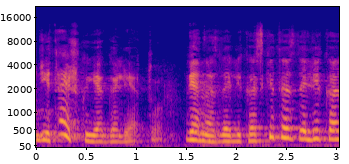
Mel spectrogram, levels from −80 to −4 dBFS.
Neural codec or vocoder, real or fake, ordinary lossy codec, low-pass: vocoder, 48 kHz, 128 mel bands, Vocos; fake; AAC, 48 kbps; 14.4 kHz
